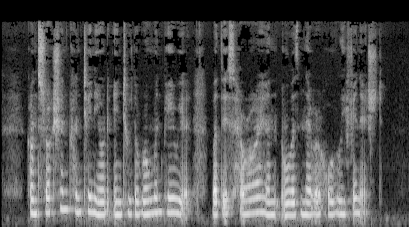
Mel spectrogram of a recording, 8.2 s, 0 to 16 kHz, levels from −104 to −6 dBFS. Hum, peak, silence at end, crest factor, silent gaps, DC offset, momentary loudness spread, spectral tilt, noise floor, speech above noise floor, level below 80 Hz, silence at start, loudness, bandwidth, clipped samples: none; -6 dBFS; 0.55 s; 18 dB; none; under 0.1%; 5 LU; -4.5 dB/octave; -59 dBFS; 36 dB; -60 dBFS; 0.55 s; -23 LUFS; 11.5 kHz; under 0.1%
